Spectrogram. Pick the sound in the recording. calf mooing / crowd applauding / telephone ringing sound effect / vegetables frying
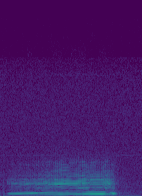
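calf mooing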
